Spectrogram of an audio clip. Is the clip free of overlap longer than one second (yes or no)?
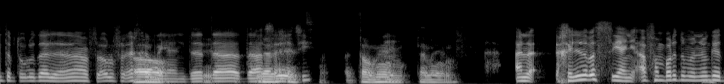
no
